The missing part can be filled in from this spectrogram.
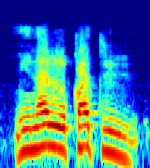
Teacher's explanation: اللام نقف عليها بالسكون ولا نقلقلها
